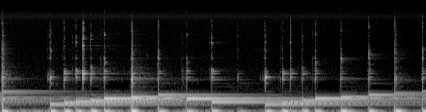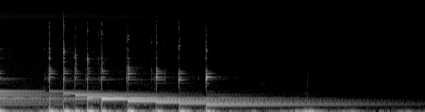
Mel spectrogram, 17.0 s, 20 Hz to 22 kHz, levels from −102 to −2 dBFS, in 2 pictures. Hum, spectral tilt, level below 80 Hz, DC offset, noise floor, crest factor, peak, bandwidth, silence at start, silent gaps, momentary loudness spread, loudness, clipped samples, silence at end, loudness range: none; -7 dB/octave; -36 dBFS; under 0.1%; -71 dBFS; 20 dB; -12 dBFS; 10 kHz; 0 s; none; 20 LU; -35 LUFS; under 0.1%; 2.15 s; 16 LU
